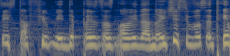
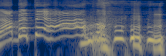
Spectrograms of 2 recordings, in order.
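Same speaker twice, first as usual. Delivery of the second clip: mock shouting yell, much higher pitched; 8 semitones higher, 3 dB louder than usual. Telling how their mother yelled back an answer, retelling mom's yell. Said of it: "ela só gritou".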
